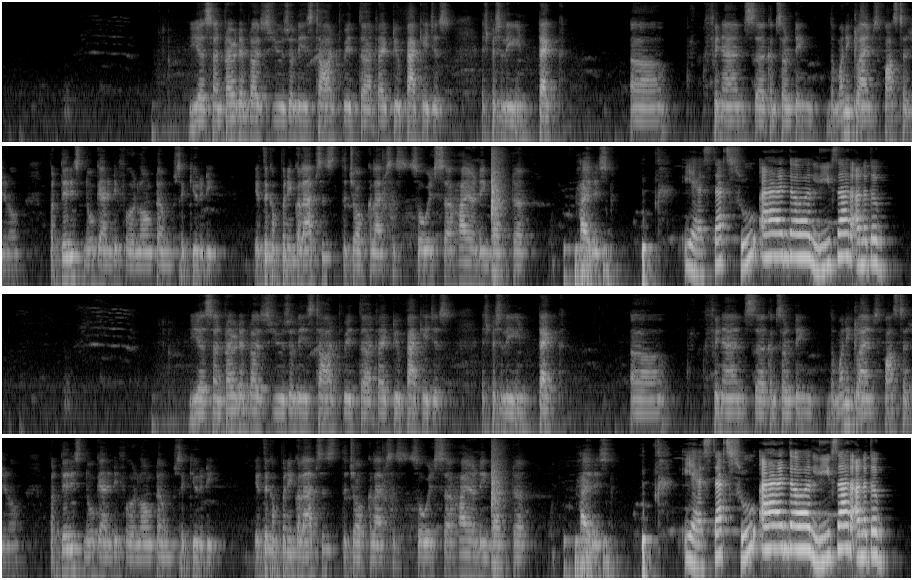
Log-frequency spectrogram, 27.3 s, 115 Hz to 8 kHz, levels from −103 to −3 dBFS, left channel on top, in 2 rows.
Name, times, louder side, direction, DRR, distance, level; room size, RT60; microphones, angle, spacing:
voice 1, 2.8-8.4 9.4-10.0 10.5-13.9 14.4-16.9 17.4-21.5 22.1-22.8, left 1 dB, 25° left, 1.1 m, -45 dB
voice 2, 23.2-26.9, right 5 dB, 35° right, 0.5 m, -31 dB
10.5 x 4.8 x 7.6 m
head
